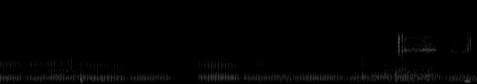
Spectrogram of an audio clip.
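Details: Newly adopted kitten, a 7-week-old former stray on its first morning indoors, purring steadily as a low rumbling pulse throughout, with brief clicks and a faint high tone near the end.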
